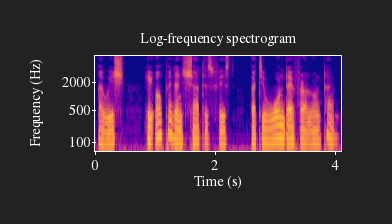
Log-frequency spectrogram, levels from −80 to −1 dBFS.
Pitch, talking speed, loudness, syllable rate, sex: 110 Hz, 235 wpm, -20 LUFS, 5.3 syllables/s, male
